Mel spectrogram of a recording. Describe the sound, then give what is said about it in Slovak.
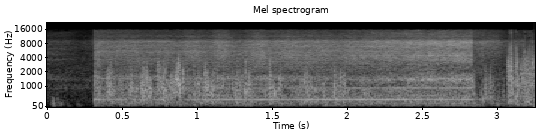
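A boat motor drones steadily as a boat moves across the Zemplínska šírava lake, its even hum blending with rushing wind and water noise, continuous for a few seconds with no voices. “Vezeme sa na člne do Zemplínskej sa pozeráme na parkovisko jacht, aspoň to tak vyzerá, také člny, ako plachetnice, také menšie.”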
